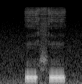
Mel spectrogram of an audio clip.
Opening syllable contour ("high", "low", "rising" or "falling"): low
